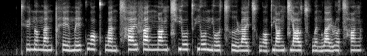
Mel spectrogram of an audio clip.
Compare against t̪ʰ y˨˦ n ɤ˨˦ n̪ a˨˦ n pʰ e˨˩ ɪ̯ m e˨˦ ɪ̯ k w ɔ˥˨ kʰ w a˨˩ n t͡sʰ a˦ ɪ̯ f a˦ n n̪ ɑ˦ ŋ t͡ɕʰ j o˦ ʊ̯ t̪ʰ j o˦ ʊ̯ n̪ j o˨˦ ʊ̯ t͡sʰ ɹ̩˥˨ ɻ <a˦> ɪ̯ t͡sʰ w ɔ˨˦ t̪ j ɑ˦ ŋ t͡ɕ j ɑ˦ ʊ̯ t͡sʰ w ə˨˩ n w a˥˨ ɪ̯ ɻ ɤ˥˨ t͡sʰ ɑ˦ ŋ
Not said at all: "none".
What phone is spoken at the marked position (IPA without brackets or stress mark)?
a˦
